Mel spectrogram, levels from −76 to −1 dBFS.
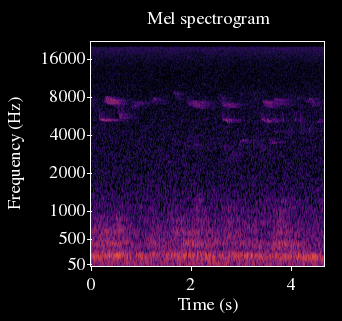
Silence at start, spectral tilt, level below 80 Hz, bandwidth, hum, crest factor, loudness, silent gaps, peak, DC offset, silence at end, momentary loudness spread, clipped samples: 0 s; -5 dB/octave; -50 dBFS; over 20 kHz; none; 14 dB; -37 LUFS; none; -22 dBFS; under 0.1%; 0 s; 4 LU; under 0.1%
